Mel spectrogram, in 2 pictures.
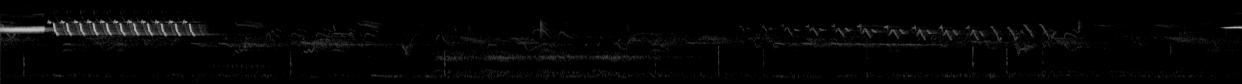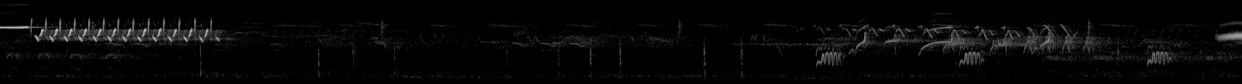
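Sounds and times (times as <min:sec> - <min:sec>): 
Bachman's sparrow whistle and ringing trill: 0:00.0 - 0:02.0, 0:12.2 - 0:14.6, 0:24.6 - 0:24.8
other birds with scattered chirps: 0:00.0 - 0:02.0, 0:12.2 - 0:14.6, 0:24.0 - 0:24.8.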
